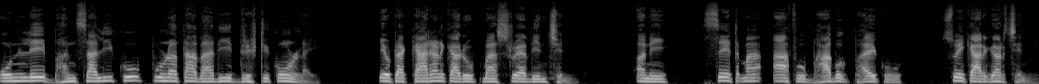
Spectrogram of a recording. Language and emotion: Nepali, neutral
